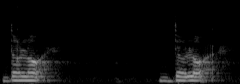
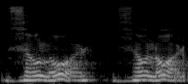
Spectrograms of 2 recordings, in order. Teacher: When you have a D at the beginning of a breath group, like we do here, which is also the beginning of a word, it's not fricative, it stays occlusive.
